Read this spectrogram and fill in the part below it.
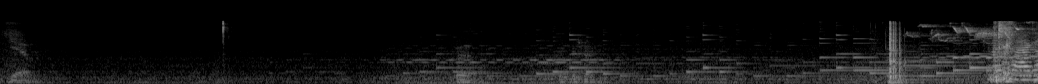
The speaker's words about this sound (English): That's the alarm. I love how it increases volume. It's just like, you may not hear me. I'm going to get louder.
